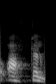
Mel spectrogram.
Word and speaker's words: often: इसे चाहे ऑफन पढ़िए चाहे तो ऑफ्टन पढ़िए, दोनों एक साथ प्रोनाउंसिएशन कर सकते हैं हम, चाहे ऑफन चाहे ऑफ्टन।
